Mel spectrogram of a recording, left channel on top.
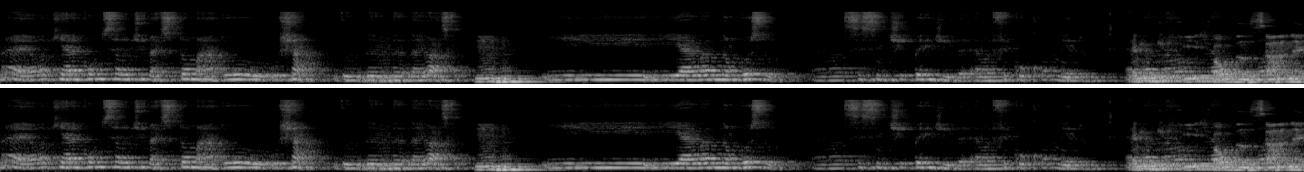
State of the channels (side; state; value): both; identical; correlation 1.00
